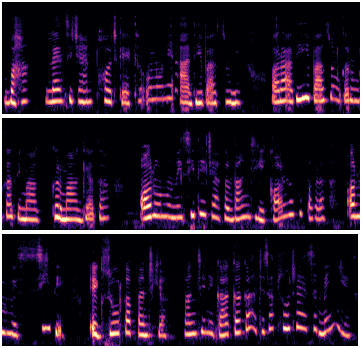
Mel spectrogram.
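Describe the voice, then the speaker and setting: A woman narrating a fan fiction story in a lively manner, acting out every character. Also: extremely high pitch, moderate pace, no echo.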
